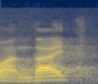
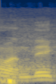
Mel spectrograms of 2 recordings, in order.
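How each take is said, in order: First: The name is said with Dutch sounds. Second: The name is said with Spanish sounds. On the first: This is how it is said in Dutch. The speaker calls it right. "en holandés correcto se pronunciaría algo así como" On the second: This is how people here say it. The speaker calls it wrong. "acá todo el mundo lo dice"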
